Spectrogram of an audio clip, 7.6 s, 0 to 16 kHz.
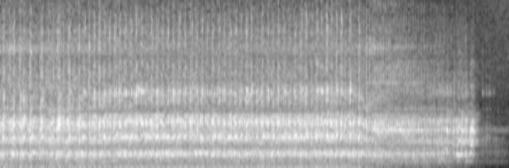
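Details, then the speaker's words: Rebuilt International Harvester Cub Lo-boy C60 engine on first start, carb and timing not dialed in, initial smoke from assembly lube: lights off straight away, runs smooth and even, no knocks or misfires; normal running after rebuild. "this thing sounded really good um for like no dialing it in you know on the carb or the timing it it did very well"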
